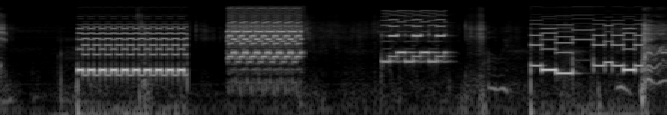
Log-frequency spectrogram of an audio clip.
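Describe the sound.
Several short bursts of an old mobile phone ringtone, bright electronic beeping melodies with rapid stepping notes, each burst separated by brief pauses; faint voices murmur in the gaps.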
